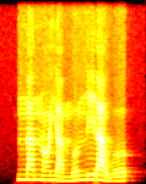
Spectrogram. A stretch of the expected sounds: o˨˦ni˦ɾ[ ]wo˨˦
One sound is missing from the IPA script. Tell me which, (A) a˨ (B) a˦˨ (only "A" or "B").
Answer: B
